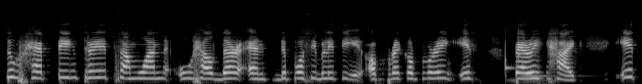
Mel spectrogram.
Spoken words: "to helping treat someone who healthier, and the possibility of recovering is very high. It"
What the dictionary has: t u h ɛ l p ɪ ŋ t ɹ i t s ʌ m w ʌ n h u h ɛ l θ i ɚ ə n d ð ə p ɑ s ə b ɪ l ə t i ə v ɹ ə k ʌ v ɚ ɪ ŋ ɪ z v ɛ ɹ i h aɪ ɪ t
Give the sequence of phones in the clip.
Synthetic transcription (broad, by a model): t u h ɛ p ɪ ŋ t ɹ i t s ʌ m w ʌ n h u h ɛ l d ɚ ə n d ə p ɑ s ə b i l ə t i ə f ɹ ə k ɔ p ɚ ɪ ŋ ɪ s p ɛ ɹ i h aɪ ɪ t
